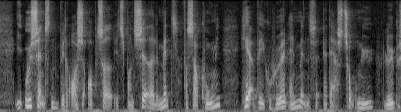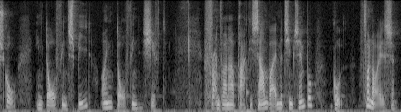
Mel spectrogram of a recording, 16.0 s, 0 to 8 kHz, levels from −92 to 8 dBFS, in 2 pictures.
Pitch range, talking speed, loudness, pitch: 105-135 Hz, 145 wpm, -25 LUFS, 120 Hz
